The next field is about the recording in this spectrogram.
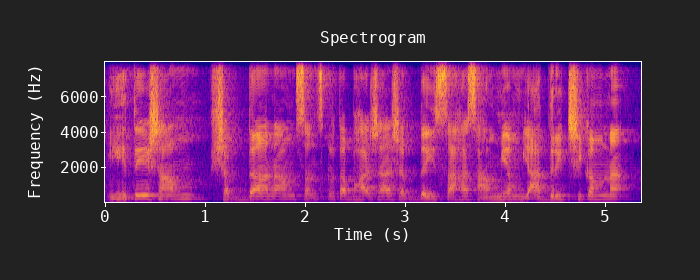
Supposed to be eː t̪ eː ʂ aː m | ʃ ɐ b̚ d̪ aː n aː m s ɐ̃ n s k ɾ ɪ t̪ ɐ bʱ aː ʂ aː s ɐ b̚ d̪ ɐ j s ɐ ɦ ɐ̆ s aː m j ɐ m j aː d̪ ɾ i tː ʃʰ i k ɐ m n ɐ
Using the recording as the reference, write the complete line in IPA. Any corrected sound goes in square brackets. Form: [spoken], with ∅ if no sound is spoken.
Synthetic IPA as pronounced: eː t̪ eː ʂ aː m | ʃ ɐ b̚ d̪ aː n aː m s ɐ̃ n s k ɾ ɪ t̪ ɐ bʱ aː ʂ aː [ʃ] ɐ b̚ d̪ ɐ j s ɐ ɦ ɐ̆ s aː m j ɐ m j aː d̪ ɾ i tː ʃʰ i k ɐ m n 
